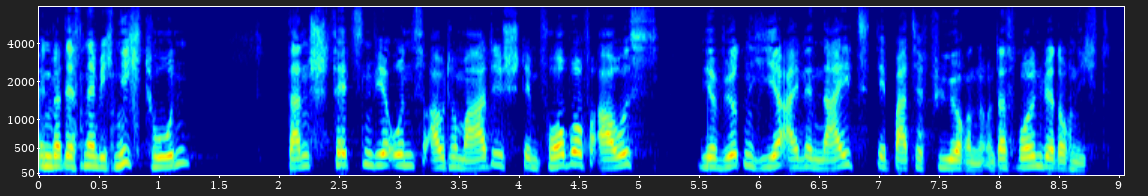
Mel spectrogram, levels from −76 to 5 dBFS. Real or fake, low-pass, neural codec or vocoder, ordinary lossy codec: real; none; none; none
